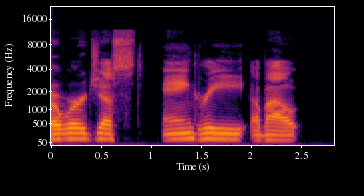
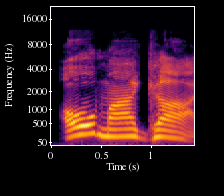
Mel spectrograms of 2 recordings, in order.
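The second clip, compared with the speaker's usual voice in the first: mock awe; 5 semitones higher, 7 dB louder, much slower than usual. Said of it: "I just was like".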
